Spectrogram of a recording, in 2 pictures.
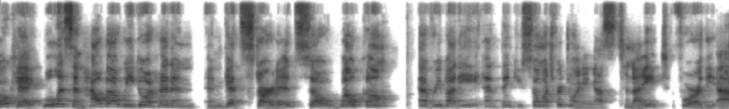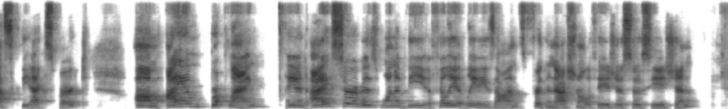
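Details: Adult woman speaking; normal speech.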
